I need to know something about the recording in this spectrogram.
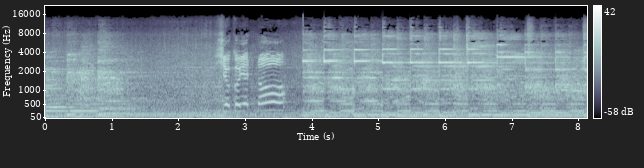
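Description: Javanese gamelan music: metallophones striking a run of pitched notes, with a brief wavering voice-like tone about three seconds in, then the ensemble continuing with drums from about four seconds in.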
